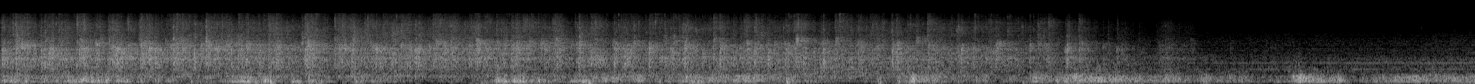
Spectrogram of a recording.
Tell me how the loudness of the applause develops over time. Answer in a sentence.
The loudness of the applause goes down.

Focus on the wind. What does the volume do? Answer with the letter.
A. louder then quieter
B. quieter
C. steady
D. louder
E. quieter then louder
C.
